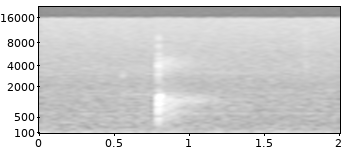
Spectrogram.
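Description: Quiet room tone with a steady low hum, broken by one short faint click a little under a second in.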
